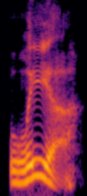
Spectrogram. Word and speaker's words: Leia: talk about pronunciations um Princess Leia her name was pronounced Leah in in this movie um there's there's another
